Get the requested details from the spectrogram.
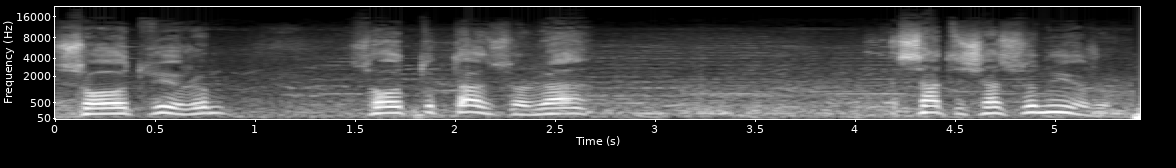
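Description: With music in the background, a man speaks very slowly in a high voice, using ordinary pitch variation and long, frequent pauses. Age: 60s. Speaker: Ottoman paste candy maker and seller. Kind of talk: interview answer.

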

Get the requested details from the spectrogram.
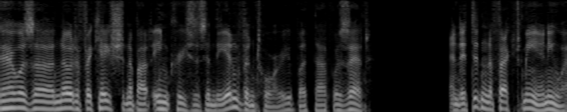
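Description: A man speaks at a very fast pace, his medium pitch rising and falling in an ordinary way. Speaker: audiobook narrator. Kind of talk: dramatic audiobook narration of a fantasy story. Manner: dramatic, storytelling delivery with character voices.

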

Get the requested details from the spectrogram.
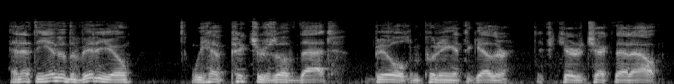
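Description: Talking at a fairly quick pace, a man shows ordinary pitch variation. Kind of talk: casual walkaround tour. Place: street. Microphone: phone near.

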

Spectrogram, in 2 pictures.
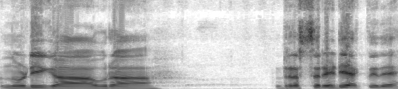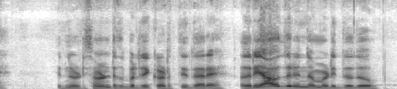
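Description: Speaking in a normal speaking voice, a man holds a fairly high pitch and keeps his intonation fairly even. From Karnataka, Uttara Kannada district (Siddapur). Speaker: village vlogger. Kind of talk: vlog narration and interview. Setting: outdoors in areca plantation.

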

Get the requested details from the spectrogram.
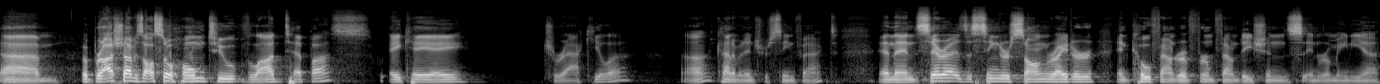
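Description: An unremarkable speaking voice at a fairly slow pace, with ordinary pitch variation and a quiet background. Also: man, fairly low pitch for a man. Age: 30s. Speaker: event host. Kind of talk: speaker introduction. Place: hall. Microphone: handheld.

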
